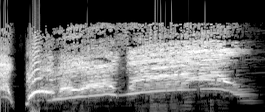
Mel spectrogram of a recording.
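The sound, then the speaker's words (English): A person screams loudly and for real: a short cry, a brief gap, then one long, drawn-out, strained scream that breaks off for a moment midway and carries on before cutting off. “You could scream it. Remember like I did a few weeks ago? Scared the shit out of my wife? I didn't like that at all. It's fun. It's just bad. It's fun to really scream.”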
